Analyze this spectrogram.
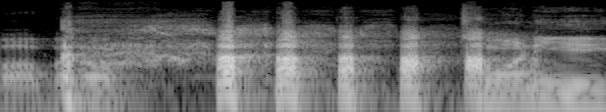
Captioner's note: laughs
